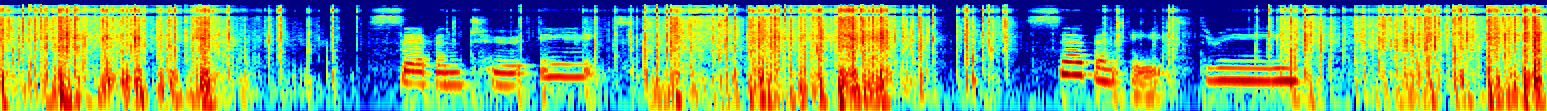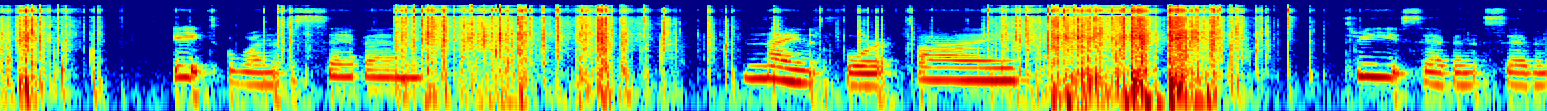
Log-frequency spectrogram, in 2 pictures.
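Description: Small plastic bags of diamond painting drills crinkling as they are handled and held up, in about five bursts of a couple of seconds each, alternating with short spoken words.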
